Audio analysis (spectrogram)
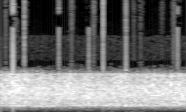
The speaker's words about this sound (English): Wow, the crowd is absolutely going nuts. Going nuts.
